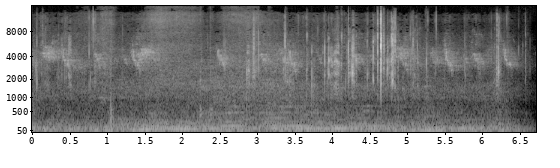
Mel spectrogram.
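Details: Friendly female tabby cat purring after coming to trust a person: a steady, low, continuous rumbling hum through the whole stretch, with bright chirps from birds scattered above it.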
